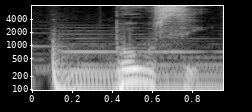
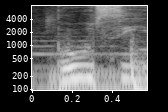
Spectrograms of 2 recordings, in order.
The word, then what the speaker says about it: Boosie: Alright, now yes, I know you must pronounce the S when saying his name, but I guess with what y'all call an accent, that S in Boosie just don't sit right with me.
